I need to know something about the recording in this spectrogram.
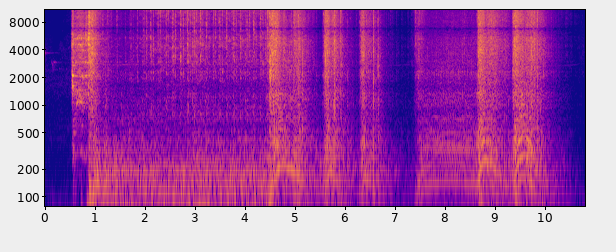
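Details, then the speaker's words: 302 V8 budget rebuild, run with temporary carb, fuel line and starter, no coolant, recorded from outside; after timing set to about 12 degrees and 16 inHg vacuum, it fires up, idles with a smooth even burble and revs crisply; runs healthy. "That should give you a good idea what it sounds like. Sounds good. Seems to run good."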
